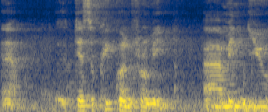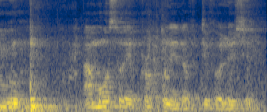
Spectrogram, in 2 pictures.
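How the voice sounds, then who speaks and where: A man with a lowish voice, a professor, poses a question from the floor with easy good humour. He is heard from far off. The hall echoes heavily over steady noise. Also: normal speed. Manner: light, good-humoured, then pointed. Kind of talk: audience question at a conference. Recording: echoey hall, distant mic, noisy.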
